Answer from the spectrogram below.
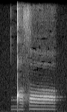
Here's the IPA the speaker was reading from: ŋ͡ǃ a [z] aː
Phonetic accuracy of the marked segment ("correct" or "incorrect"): incorrect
